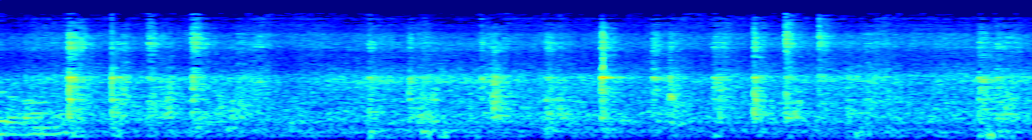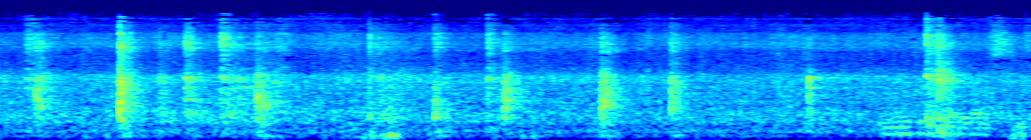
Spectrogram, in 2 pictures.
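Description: Metal spatula scraping and clinking against a frying pan in irregular strokes as food is stir-fried, over a faint steady hiss.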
